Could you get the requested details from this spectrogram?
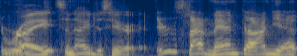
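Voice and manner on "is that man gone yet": very high, croaky frog voice. Game master voices an unseen person inside the room, Kermit voice. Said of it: "I sounded like Kermit all of a sudden".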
